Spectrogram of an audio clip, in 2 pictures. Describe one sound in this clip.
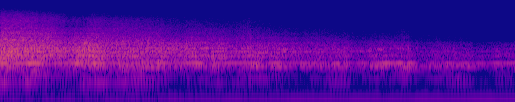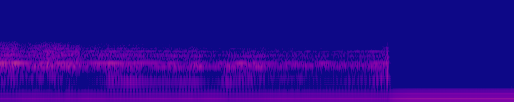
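Electronic music plays through loudspeakers and slowly fades out.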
